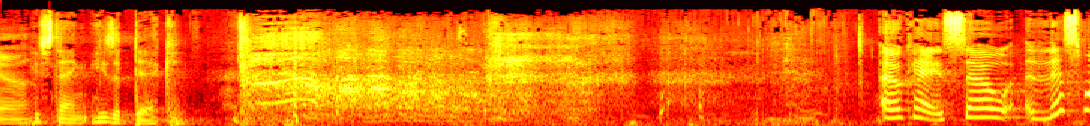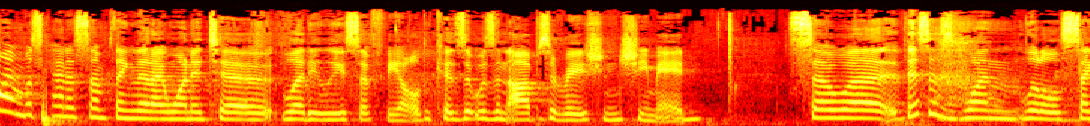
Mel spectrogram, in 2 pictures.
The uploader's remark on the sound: Live From Portus! MuggleCast is live from Dallas, Texas this week! Questions from the audience.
